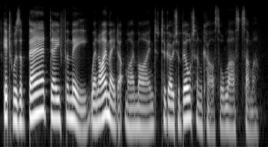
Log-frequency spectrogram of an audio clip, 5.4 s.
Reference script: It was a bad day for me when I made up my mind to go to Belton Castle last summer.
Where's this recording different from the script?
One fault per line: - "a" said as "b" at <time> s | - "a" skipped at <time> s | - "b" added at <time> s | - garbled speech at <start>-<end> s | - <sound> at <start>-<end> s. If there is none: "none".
none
